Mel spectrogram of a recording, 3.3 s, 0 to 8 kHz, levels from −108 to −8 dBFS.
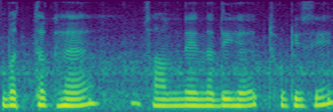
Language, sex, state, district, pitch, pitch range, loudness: Hindi, female, Uttar Pradesh, Varanasi, 180 Hz, 175-200 Hz, -23 LUFS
